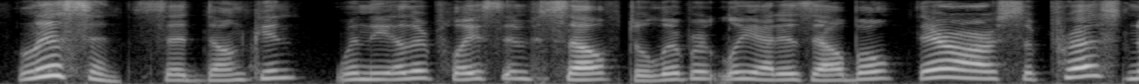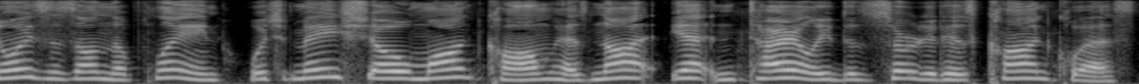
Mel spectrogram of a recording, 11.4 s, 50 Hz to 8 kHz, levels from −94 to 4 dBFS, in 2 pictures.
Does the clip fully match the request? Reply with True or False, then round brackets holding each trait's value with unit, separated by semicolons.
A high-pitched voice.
True (235 Hz)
